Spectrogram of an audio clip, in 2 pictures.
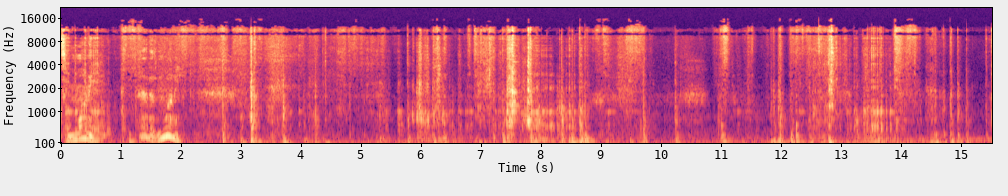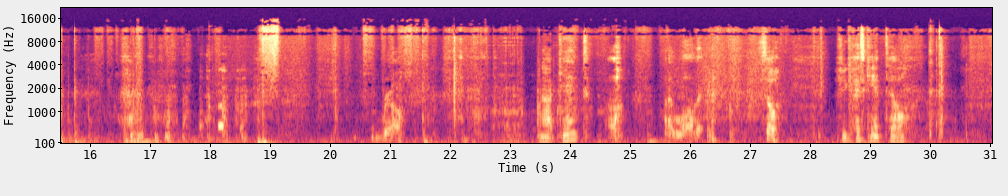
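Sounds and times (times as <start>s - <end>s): rubber hose scraping against metal: 0.0s - 9.7s, 10.9s - 14.9s, 18.6s - 28.1s.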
